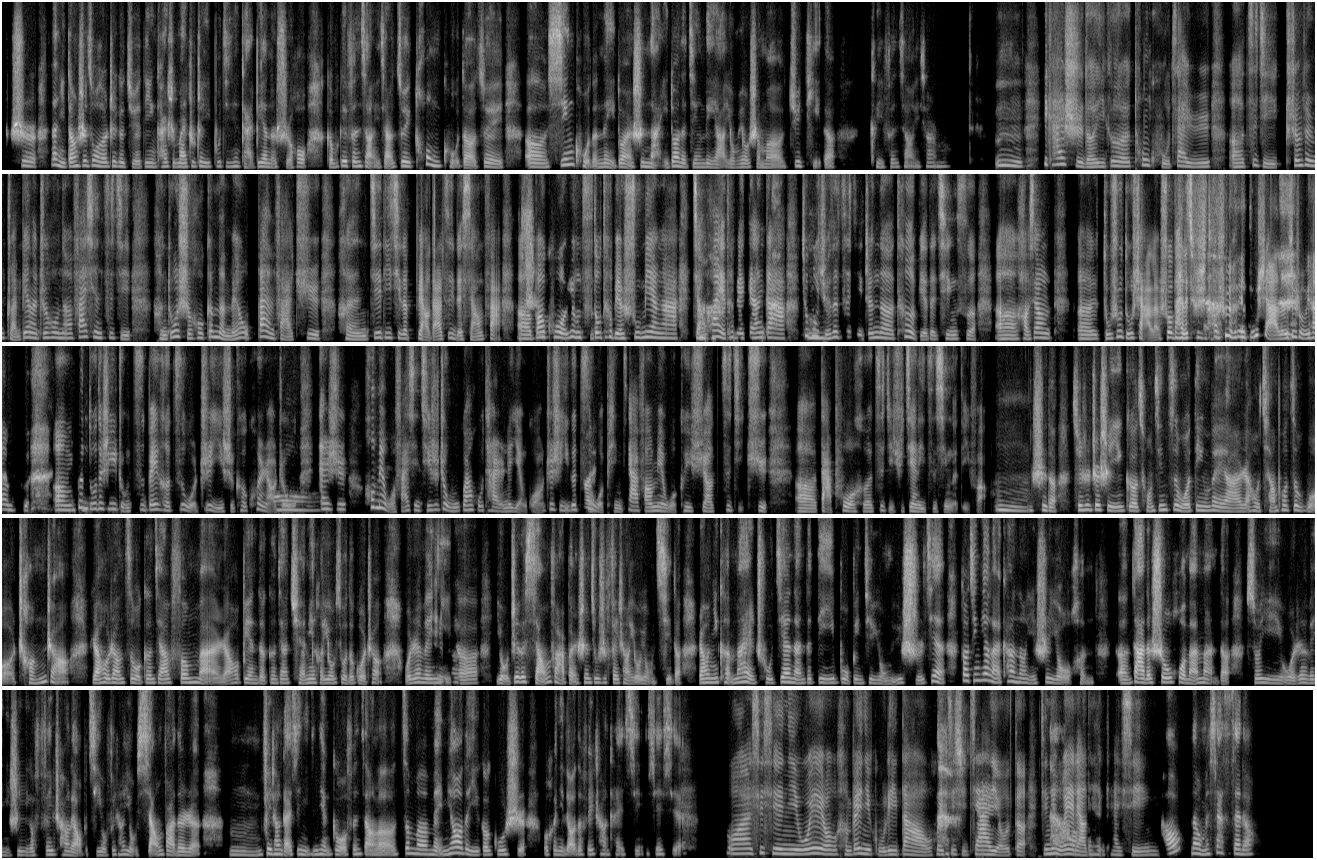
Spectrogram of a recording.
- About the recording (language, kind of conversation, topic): Chinese, podcast, 你如何看待舒适区与成长？
- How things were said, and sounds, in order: laugh; laughing while speaking: "说白了就是读书有点读傻了的这种样子"; laugh; other background noise; laugh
